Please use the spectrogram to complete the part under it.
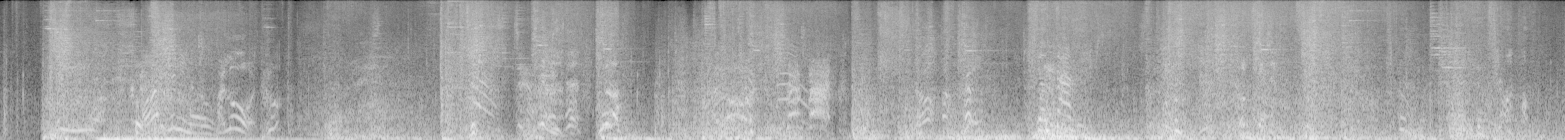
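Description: Swords clash and ring in quick strikes.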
